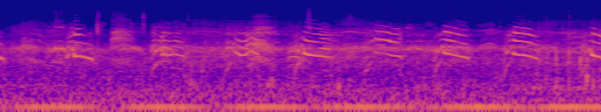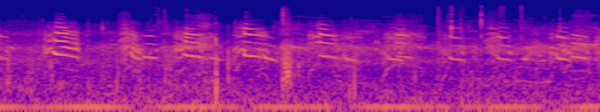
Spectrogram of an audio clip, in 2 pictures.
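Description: A flock of gulls calling over one another, with many short downward-sliding calls overlapping throughout as they fight over food thrown to them.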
